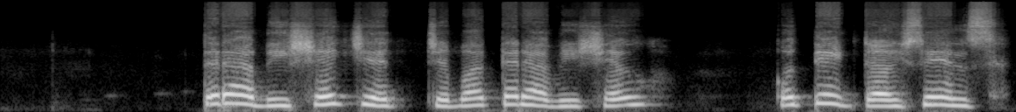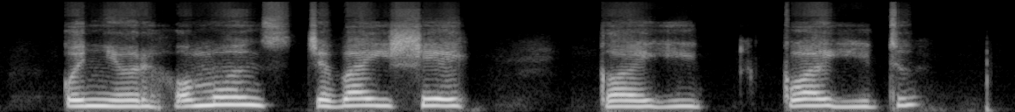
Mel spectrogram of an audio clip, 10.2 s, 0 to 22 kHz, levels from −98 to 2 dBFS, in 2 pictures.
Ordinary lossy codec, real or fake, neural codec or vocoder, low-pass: Opus, 24 kbps; fake; codec, 44.1 kHz, 2.6 kbps, DAC; 19.8 kHz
